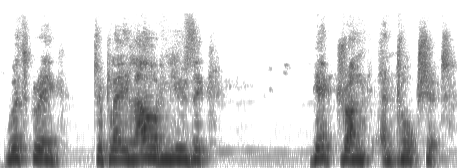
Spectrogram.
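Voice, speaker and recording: A man in his sixties hosting a wake, introducing speakers in a halting, gentle way. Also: sits high, fairly even intonation, lo-fi sound. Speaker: host of a wake.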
